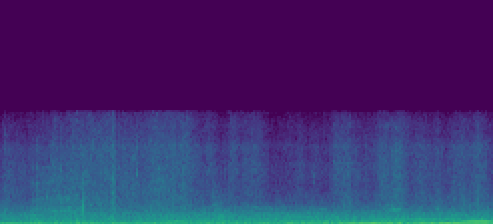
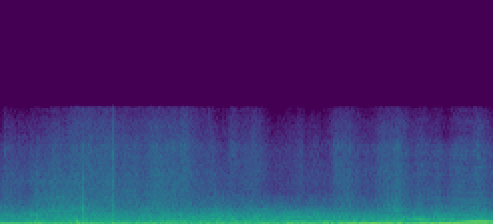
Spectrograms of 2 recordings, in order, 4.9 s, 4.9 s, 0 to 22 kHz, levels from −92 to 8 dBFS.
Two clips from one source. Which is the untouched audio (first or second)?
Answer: first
